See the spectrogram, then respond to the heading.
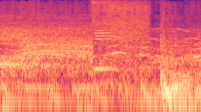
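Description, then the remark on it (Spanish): A large crowd at the San Antolín festival in Palencia, Spain, roars and cheers together, loud, with overlapping shouts and yells of "Viva Palencia" forming a continuous wall of sound for the whole moment. “Ya conocemos las fechas definitivas para que este sonido se repita en la capital palentina. Y ahora gritad conmigo, ¡Viva Palencia!”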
